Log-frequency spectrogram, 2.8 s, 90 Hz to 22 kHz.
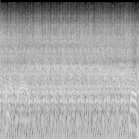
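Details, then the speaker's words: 2006 Ford 6.0L Powerstroke diesel, first start at purchase, not yet driven hot: even diesel clatter at a steady idle with no stumbles or extra knocks; blowby check showed zero blowby; healthy. "stay tuned first start in the 60 see what happens sounds good so far I'm taking a blowby"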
